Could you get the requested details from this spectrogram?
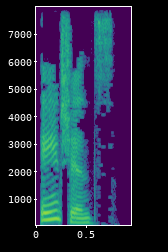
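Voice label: "ancients", English, British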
